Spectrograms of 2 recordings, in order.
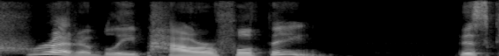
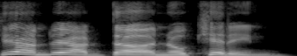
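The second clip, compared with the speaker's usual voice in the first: higher, louder mocking shrug-off; dismissive duh; 7 semitones higher, 5 dB louder than usual. Our inner voice shrugging it off, mock dismissive. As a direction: toss it off like it's obvious. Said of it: "we're like".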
